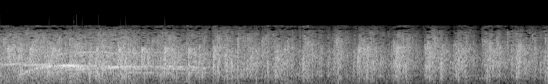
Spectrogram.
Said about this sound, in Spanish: Si los aplausos son más fuertes, tal vez va a llegar.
